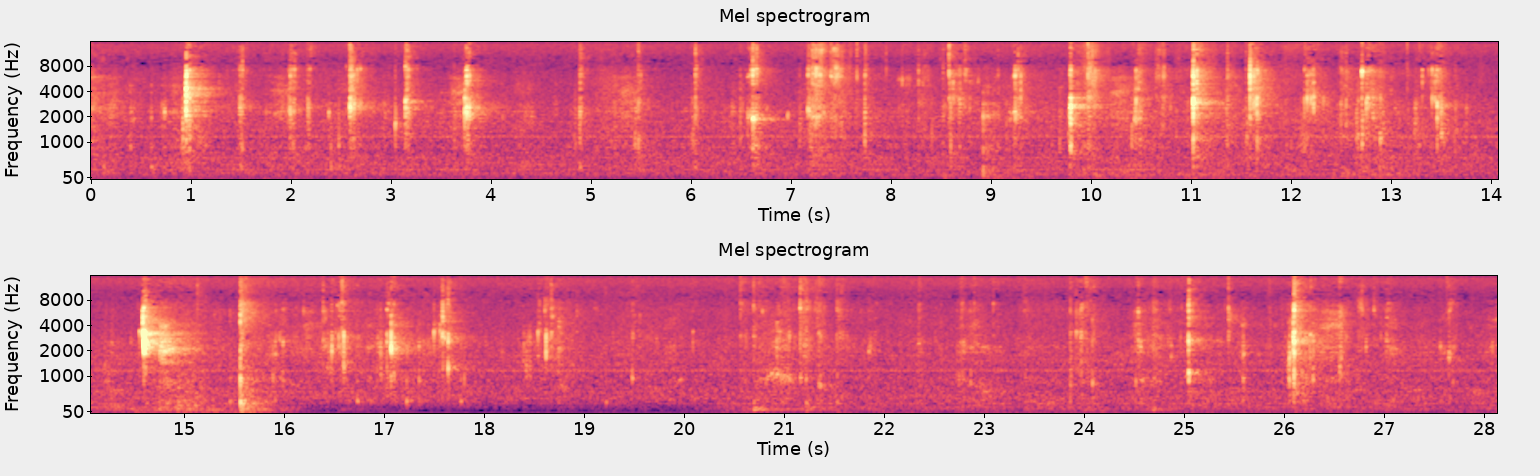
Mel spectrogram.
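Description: A person chewing and biting tandoori chicken lollipop eaten by hand, heard as irregular sharp clicks from the mouth and fingers. The loudest click comes about halfway through.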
